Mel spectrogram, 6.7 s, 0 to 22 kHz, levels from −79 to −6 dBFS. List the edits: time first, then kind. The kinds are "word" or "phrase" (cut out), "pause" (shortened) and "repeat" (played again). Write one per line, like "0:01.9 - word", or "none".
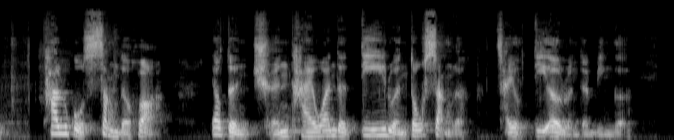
none

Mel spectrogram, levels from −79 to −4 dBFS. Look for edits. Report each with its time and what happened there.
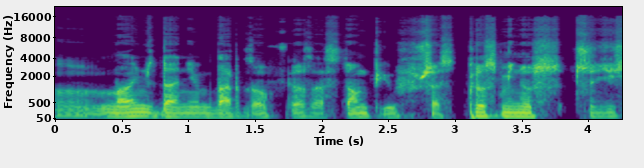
0:01.7 - word
0:03.0 - word

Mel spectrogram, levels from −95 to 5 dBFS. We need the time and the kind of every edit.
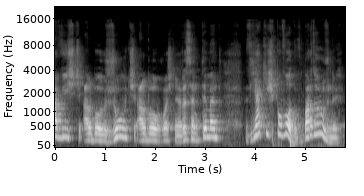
none

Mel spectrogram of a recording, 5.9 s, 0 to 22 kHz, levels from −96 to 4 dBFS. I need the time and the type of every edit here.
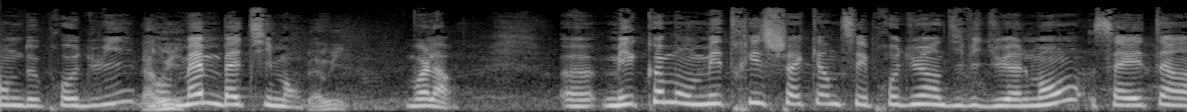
none

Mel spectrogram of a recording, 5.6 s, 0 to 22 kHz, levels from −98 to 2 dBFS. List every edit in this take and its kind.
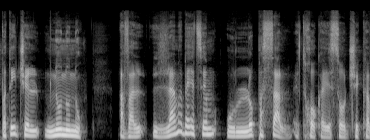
0:02.2 - pause

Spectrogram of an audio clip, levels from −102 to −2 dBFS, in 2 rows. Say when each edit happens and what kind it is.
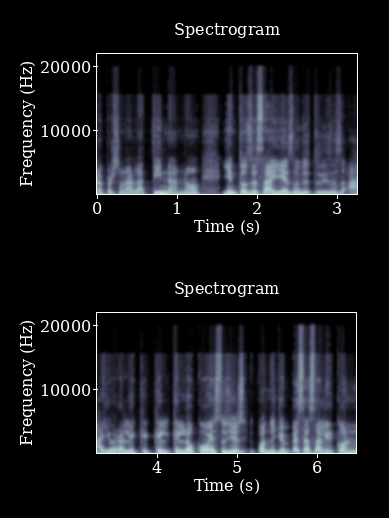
none

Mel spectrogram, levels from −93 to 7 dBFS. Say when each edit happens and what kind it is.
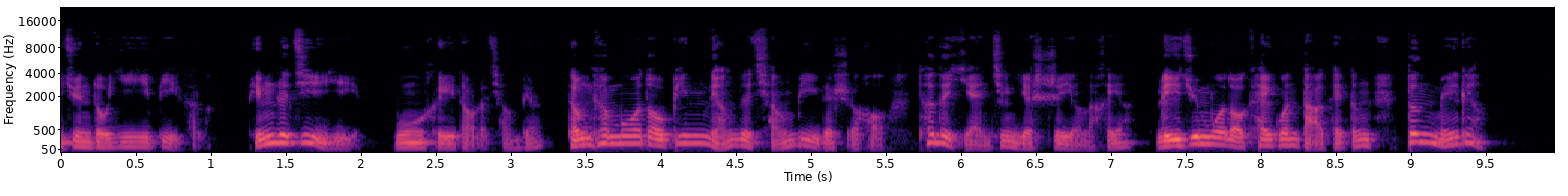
0:01.1 - pause
0:03.3 - pause
0:07.3 - pause

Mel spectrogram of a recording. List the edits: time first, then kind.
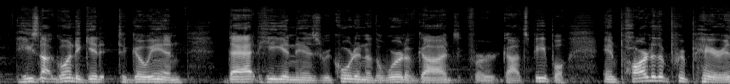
none

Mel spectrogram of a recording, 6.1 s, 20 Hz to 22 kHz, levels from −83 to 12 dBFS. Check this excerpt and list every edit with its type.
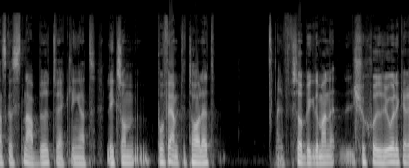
0:01.5 - pause

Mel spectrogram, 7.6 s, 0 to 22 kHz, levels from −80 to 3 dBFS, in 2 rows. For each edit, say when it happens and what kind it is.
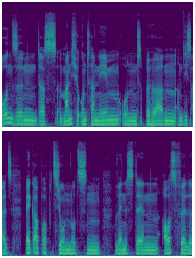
0:03.8 - word
0:04.2 - pause

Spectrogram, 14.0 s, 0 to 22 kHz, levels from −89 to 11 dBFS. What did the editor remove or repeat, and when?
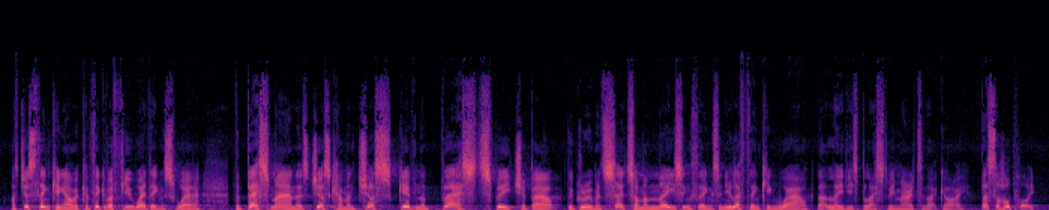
0:03.0 - pause
0:07.5 - pause
0:10.8 - pause

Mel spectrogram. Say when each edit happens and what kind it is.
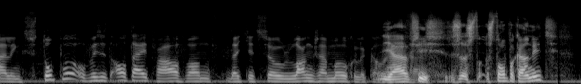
0:01.5 - word
0:02.2 - pause

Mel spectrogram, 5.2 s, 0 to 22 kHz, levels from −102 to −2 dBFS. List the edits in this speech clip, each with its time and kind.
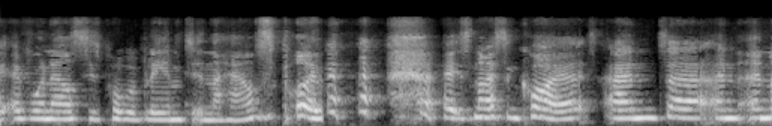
0:01.2 - word
0:02.1 - word

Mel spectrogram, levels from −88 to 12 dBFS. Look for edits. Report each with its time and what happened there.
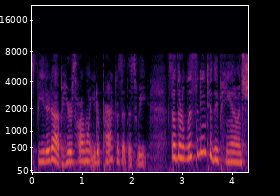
none

